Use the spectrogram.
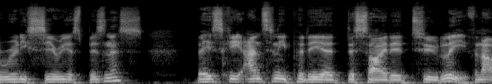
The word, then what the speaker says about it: Padilla: I'm gonna say pad Padilla Padilla I can tell you Tyler I accept your pronounce yes dear like tortilla and ian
